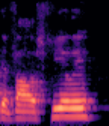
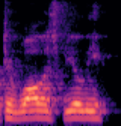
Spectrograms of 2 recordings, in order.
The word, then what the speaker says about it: Dvalishvili: Cody Stamann versus Merab Dvalishvili. Or Dvalishvili. I've heard different pronunciations, but I like this fight a lot.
